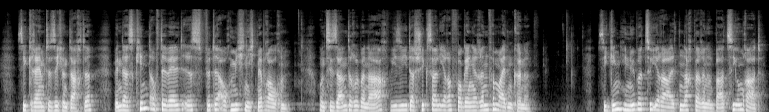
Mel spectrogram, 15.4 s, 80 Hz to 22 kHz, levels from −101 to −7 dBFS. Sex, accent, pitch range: male, German, 130-170 Hz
